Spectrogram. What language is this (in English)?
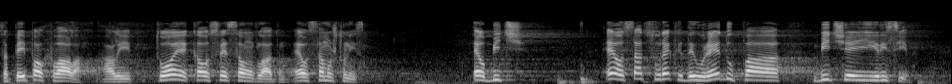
Serbian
